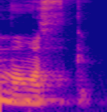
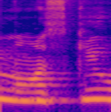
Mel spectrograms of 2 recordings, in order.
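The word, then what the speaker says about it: mosque: और मैंने एक प्रोनाउंसिएशन मिस्टेक बताया तुमको, मॉस्क क्या होता है, मॉस्क, लेकिन तुम उसको रिकॉर्डिंग में मॉस्क्यू मॉस्क्यू बोल रहे हो हरदम।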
